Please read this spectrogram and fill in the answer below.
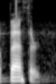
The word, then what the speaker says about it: Beathard: Was it B- Beatharts or uh, Beathard? – Beathard. Yeah, his injury really kind of changed the, the dynamic of what what what happened during that game, didn't it? – Yeah, and I mean, yeah, that'll that'll happen.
